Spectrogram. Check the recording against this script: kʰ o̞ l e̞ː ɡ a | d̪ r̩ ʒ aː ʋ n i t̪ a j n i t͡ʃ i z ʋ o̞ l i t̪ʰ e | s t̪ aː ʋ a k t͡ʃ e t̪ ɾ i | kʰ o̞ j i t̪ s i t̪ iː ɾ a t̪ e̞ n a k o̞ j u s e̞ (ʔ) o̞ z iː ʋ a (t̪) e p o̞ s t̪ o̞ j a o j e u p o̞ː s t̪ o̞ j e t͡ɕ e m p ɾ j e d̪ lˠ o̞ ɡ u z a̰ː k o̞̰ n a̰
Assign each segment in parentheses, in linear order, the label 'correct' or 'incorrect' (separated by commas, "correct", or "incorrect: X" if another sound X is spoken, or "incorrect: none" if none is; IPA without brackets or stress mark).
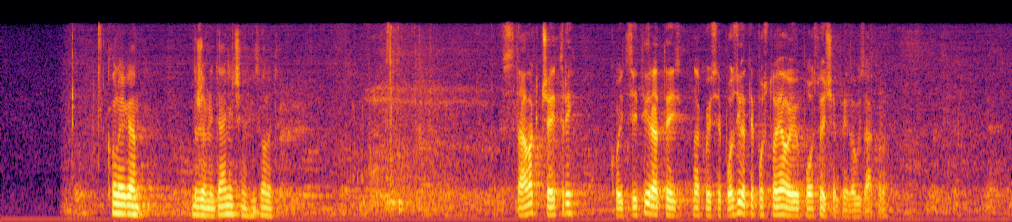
incorrect: p, correct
